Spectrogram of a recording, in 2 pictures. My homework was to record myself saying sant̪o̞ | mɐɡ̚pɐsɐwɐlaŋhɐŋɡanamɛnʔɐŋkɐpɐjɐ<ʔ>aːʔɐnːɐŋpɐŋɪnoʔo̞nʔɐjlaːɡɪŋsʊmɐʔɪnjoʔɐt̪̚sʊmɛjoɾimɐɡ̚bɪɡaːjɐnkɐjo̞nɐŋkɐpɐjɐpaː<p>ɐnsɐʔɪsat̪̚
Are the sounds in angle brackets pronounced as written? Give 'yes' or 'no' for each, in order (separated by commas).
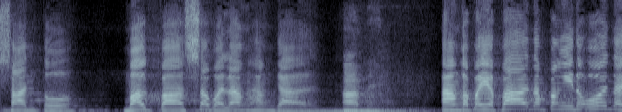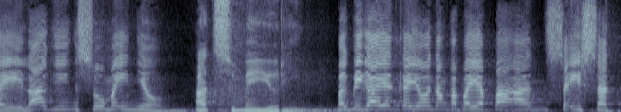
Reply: no, no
